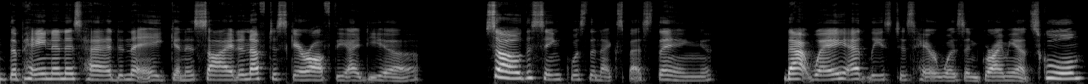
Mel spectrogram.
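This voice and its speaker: A woman's voice: a little high, fairly bright tone. A woman reading a scripted fan fiction story aloud as its narrator. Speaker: podfic narrator.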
